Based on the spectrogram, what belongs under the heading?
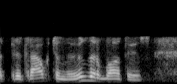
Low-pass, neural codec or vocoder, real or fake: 7.2 kHz; none; real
